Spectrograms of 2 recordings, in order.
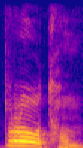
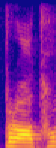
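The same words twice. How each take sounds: First: The first vowel is a closed 'o' sound. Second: The first vowel is an open 'aw' sound. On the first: The speaker calls it right. "না বলি প্রথম, প্রথম বলি" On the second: The speaker calls it wrong. "আমরা কি প্রথম বলি"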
